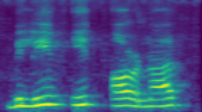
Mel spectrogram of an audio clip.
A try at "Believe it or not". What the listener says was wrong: We don't say believe it. We don't cut. No separamos es believe it or not.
